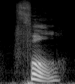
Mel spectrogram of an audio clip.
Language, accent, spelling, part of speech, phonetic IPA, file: English, US, full, adjective / adverb / noun / verb, [fʊɫ], En-us-full.ogg
- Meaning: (adjective) 1. Containing the maximum possible amount that can fit in the space available 2. Complete; with nothing omitted 3. Complete; with nothing omitted.: Surjective as a map of morphisms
